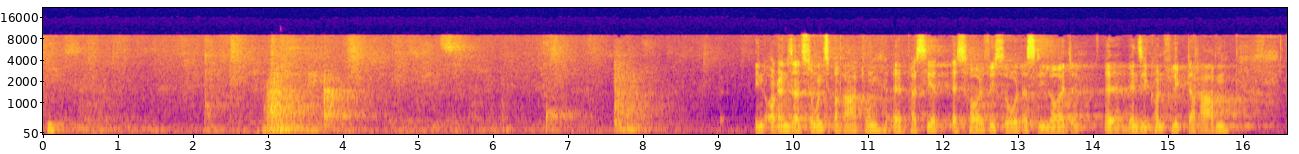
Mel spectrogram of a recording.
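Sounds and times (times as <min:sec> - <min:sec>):
speech: 0:00.0 - 0:00.4, 0:09.5 - 0:16.0
chair being shifted and set down with thuds and knocks: 0:02.9 - 0:04.1.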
